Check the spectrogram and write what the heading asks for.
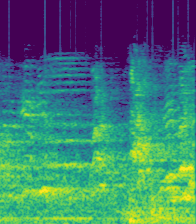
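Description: Players shouting and calling to each other across an indoor five-a-side pitch, echoing in the hall, with a thud about three-quarters of the way through.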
